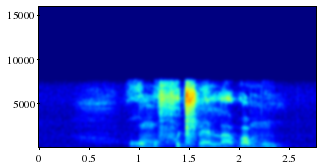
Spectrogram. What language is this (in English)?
Northern Sotho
